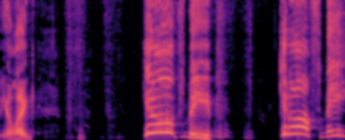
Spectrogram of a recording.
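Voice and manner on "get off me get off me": very high, exclaimed, protesting tone. Bothered by a hair on the nose, doing a Peter Brady impersonation. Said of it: "Do my best Peter Brady impersonation".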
